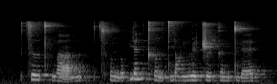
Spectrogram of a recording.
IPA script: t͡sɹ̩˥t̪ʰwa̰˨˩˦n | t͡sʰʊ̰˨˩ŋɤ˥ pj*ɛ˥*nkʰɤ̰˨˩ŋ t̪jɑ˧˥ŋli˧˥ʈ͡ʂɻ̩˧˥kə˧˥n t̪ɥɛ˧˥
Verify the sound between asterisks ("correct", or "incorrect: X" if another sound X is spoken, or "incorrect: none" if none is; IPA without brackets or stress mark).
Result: correct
